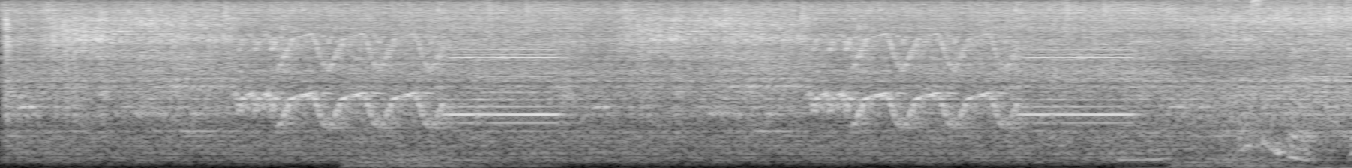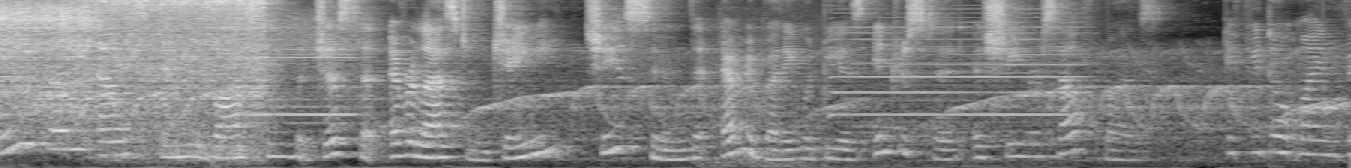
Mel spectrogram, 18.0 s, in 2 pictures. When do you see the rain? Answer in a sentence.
You can hear the rain from 0.0 to 10.8 s.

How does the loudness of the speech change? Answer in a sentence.
The loudness of the speech goes down.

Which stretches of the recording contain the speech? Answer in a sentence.
The speech can be heard from 7.4 to 17.9 s.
